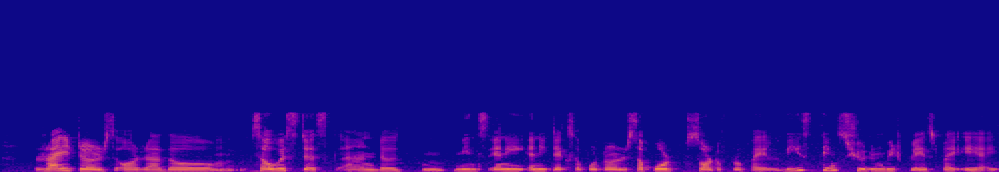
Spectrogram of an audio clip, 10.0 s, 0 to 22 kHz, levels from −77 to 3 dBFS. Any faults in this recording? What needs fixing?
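No faults found; nothing needs fixing.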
